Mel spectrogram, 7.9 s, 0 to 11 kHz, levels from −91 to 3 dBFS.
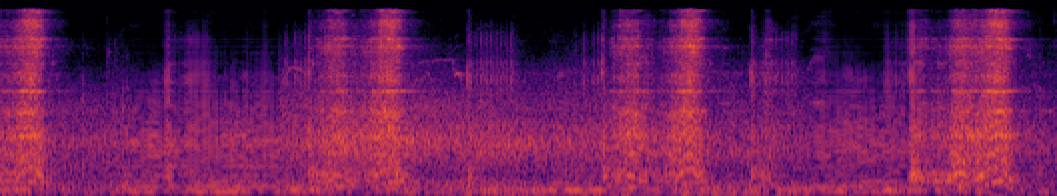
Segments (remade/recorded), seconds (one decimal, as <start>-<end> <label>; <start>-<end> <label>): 0.0-1.0 recorded; 1.0-2.1 remade; 2.1-6.1 recorded; 6.1-6.9 remade; 6.9-7.9 recorded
